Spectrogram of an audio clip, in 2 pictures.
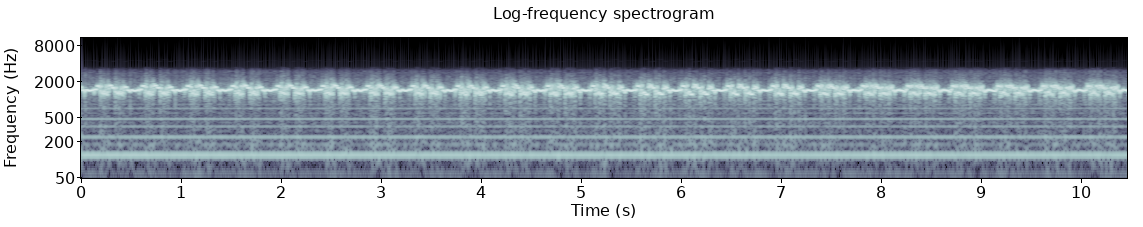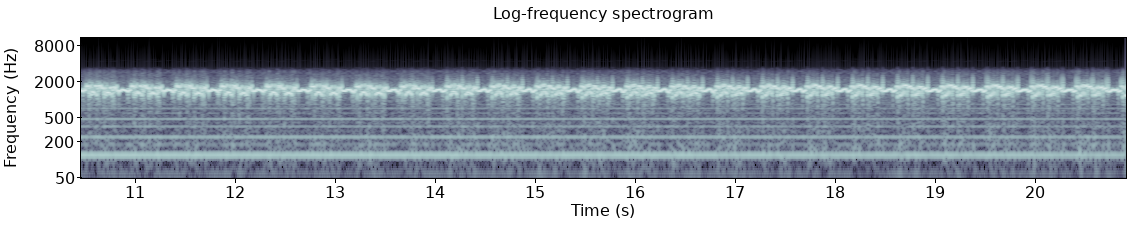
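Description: MFSK-64 picture transmission received on a shortwave AM receiver: a continuous tone centred near 1.5 kHz that wavers rapidly in pitch as the image lines are sent, over radio hiss and a steady low hum.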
